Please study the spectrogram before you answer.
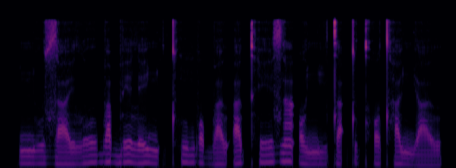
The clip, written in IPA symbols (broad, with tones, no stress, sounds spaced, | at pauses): ɲ u˨ z a˨ ɪ̯ l o˦ ʊ̯ b ä˦˨ b e˦˨ ɪ̯ l e˦˨ ɪ̯ ɲ ʊ˦ ʔ tʰ ũ˦ b ɔ˨ b a˨ ʊ̯ ʔ a˦˨ ʊ̯ kʰ e˦ ɪ̯ z ã˦˨ ʔ ɔ˨ ɲ i˨ t ä˦ ʔ t u˦˨ kʰ ɔ˦˨ tʰ a˦˨ ʊ̯ ɲ a˨ ʊ̯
